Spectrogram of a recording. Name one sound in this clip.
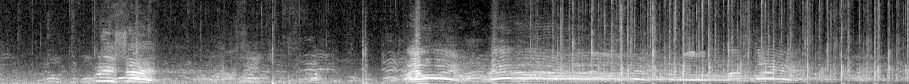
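Men shout and cheer loudly outdoors.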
